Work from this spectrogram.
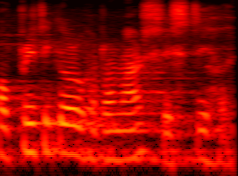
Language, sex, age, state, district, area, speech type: Assamese, female, 45-60, Assam, Majuli, urban, spontaneous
